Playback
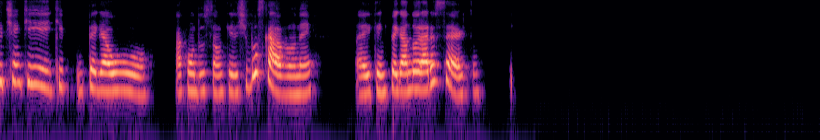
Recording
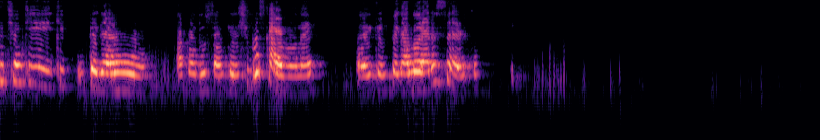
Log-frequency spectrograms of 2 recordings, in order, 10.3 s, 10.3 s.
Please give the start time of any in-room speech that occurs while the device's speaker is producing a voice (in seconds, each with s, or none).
none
